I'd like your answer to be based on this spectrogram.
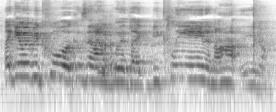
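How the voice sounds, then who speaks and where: Woman in her thirties, relaxed storytelling. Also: high-pitched, moderate pace. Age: 30s. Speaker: guest friend. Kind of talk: casual chat. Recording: echoey room with background noise.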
